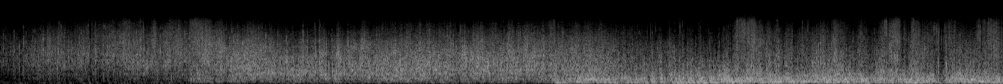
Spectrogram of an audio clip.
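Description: Demolition of an old tenement building: a continuous rumbling crash of falling masonry that builds over the first couple of seconds, with a deeper rumble joining about five and a half seconds in as walls come down.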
